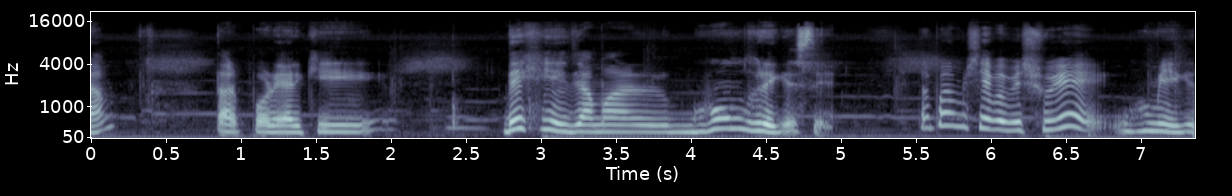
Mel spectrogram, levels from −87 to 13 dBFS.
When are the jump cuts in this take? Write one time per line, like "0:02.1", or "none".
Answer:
none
